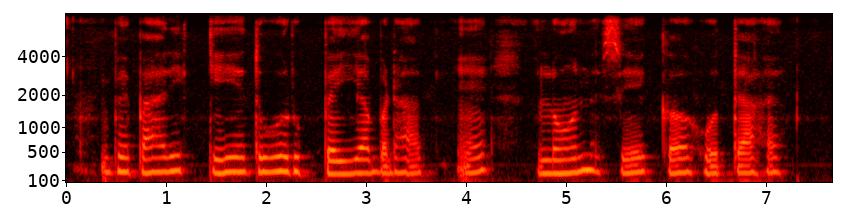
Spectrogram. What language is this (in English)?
Magahi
